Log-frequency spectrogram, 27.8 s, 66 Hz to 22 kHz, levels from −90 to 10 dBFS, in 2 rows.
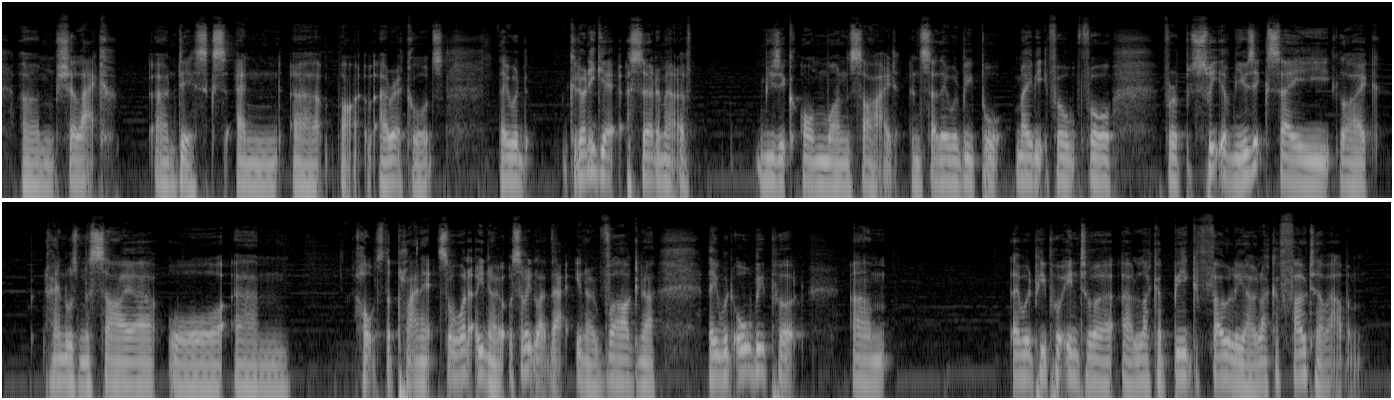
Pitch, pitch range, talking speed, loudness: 105 Hz, 95-110 Hz, 160 wpm, -31 LUFS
